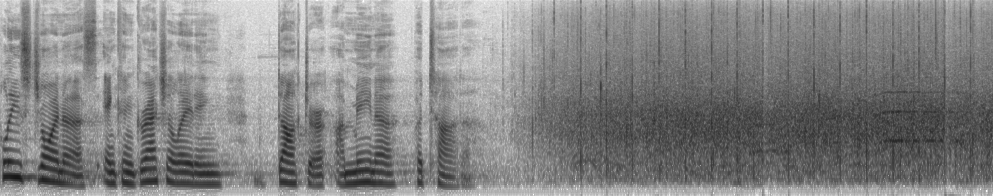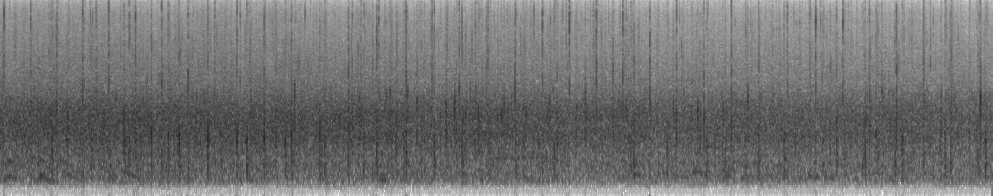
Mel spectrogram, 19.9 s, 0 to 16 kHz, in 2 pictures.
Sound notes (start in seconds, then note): 5.0 applause and cheering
